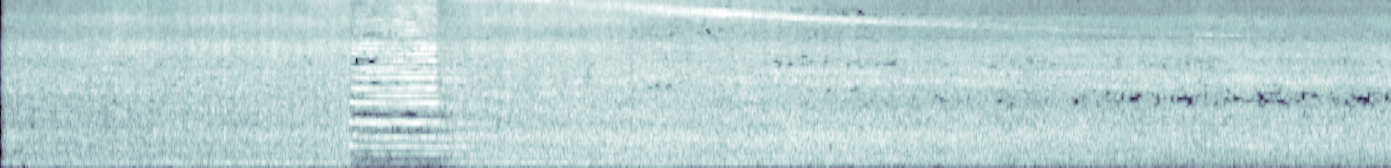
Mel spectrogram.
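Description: Dubbed recording of a real train running, a steady rumble throughout, with one short multi-tone horn blast about three and a half seconds in.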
